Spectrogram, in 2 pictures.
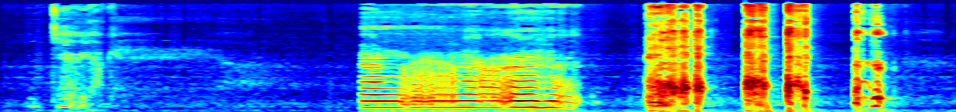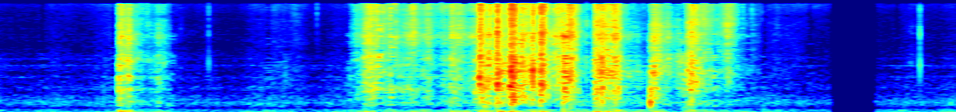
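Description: A person's voice held on one note for a bit over a second, then a quick run of four or five coughs or throat-clearing bursts. Several seconds later comes a stretch of crinkling and rustling as the plastic noodle packet and bedding are handled.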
